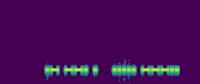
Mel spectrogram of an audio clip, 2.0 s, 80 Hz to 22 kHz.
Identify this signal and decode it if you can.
Morse code, heard as a keyed tone, about 52 wpm, 700 Hz. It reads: AGE 58
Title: Practice QSO - Exchange 3 - More Info - 50wpm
